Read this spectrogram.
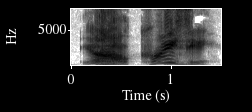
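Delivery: very high, loud, drawn-out; outraged yell. Acted. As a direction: yell it in disbelief. Outraged shout at plan.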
